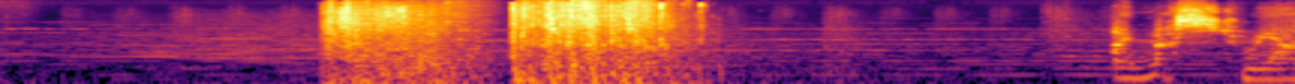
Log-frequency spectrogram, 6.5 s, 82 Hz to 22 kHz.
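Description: Gunfire in Warhammer 40,000 Chaos Gate - Daemonhunters: two loud, dense bursts of shooting over a low game soundtrack, followed by a couple of shorter, fainter impacts.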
